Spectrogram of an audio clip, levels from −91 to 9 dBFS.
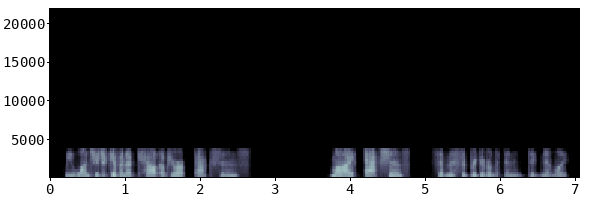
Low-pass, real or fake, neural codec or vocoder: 3.6 kHz; fake; codec, 16 kHz in and 24 kHz out, 0.4 kbps, LongCat-Audio-Codec, fine tuned four codebook decoder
